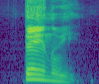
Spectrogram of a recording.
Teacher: Algo tênue, algo diminuído, bem dirimido, não é isso? Observe, esse U, ele está sendo fracamente pronunciado. Ninguém diz tenue, não, tenue. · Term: ditongo crescente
